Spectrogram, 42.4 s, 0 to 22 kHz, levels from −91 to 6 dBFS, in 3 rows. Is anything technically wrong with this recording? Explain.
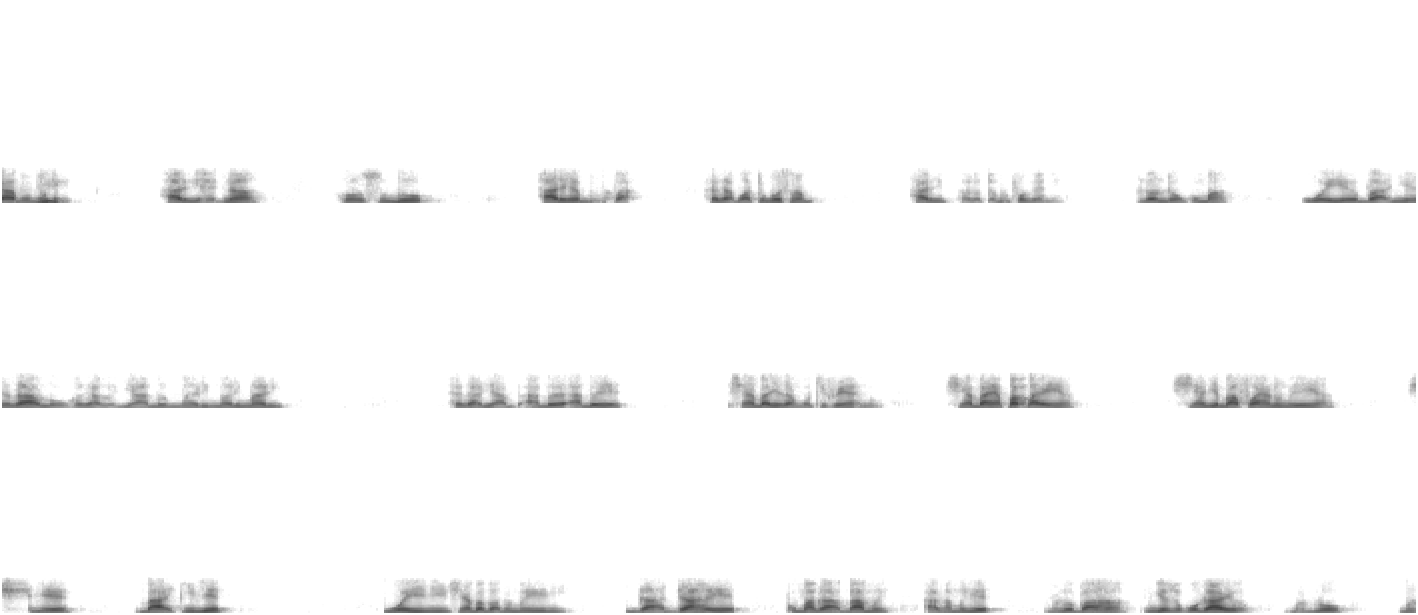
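Yes. The speech has passed through the G.729 codec, which fits an 8 kbit/s stream. It sounds rough and synthetic, confined to roughly 150 Hz to 3.6 kHz, and a spectrogram shows an empty band above 3.6 kHz.

VoIP packet loss concealed by the speech codec occurs at 0.55, 5.89 (just after "hari he"), 10.0, 19.23, 22.65, 24.28, 28.39 and 40.62 s. The gaps range from 30 to 150 ms, and the decoder stretches the last sound into a fading buzzy tone or coloured noise. The waveform shows smeared, decaying segments.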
